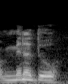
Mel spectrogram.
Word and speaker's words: Manitou: when you hear the word Manitou or Minadu, as it's often pronounced up north, it's something that hits you a little bit more deep than the word God or the word deity.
